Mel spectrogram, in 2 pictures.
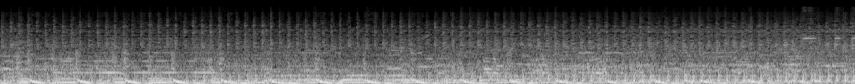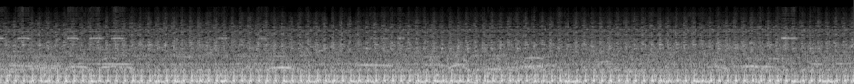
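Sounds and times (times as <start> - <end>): vehicle engine chugging: 0.0 - 17.0.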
